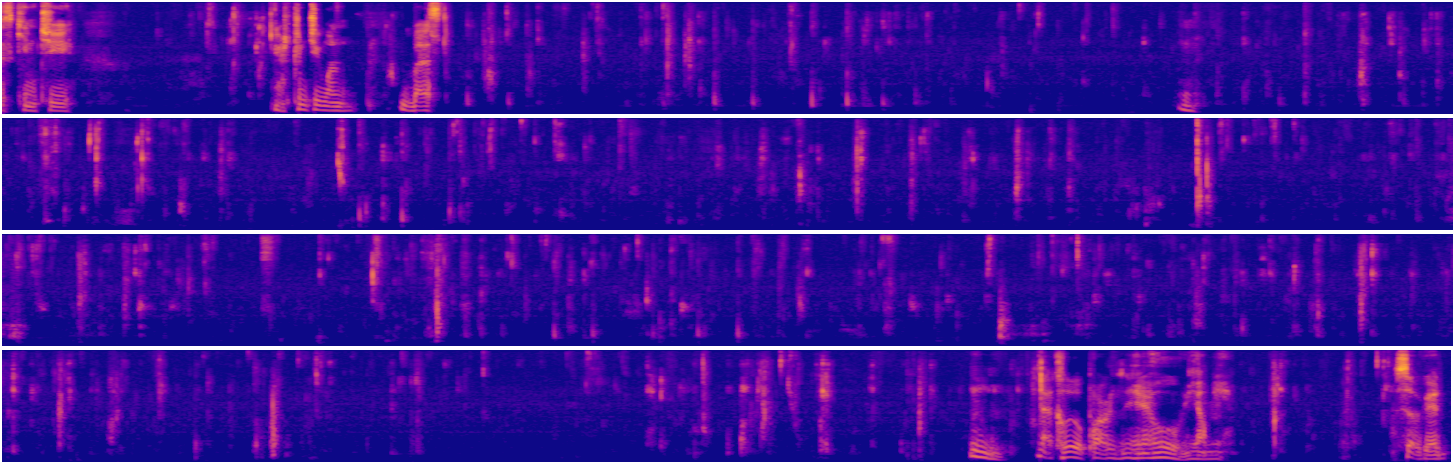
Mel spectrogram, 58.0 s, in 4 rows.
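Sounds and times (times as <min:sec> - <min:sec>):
person chewing with wet mouth sounds: 0:01.2 - 0:02.9, 0:03.5 - 0:53.9, 0:55.8 - 0:57.5
soft mouth smacks and clicks: 0:25.9 - 0:27.4.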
